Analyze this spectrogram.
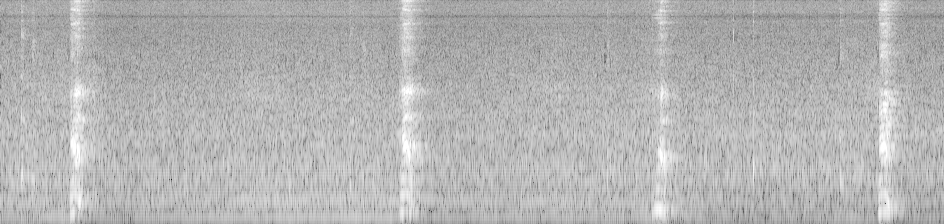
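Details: Person with hiccups: four brief, abrupt, voiced gulps a few seconds apart over a steady room hum.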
